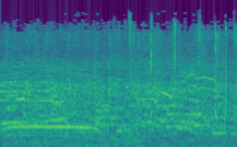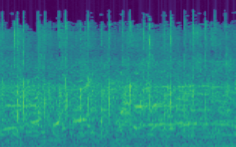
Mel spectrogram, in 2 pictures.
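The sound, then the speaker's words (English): Cast members along Main Street USA at Disneyland clap to welcome guests. Scattered applause runs throughout, mixed with crowd murmur and voices talking over it. “Cast members up and down Main Street USA applauding and”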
